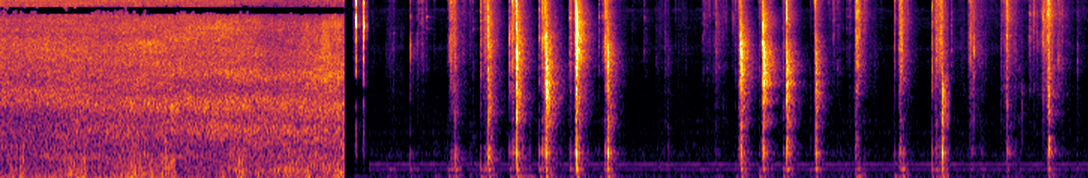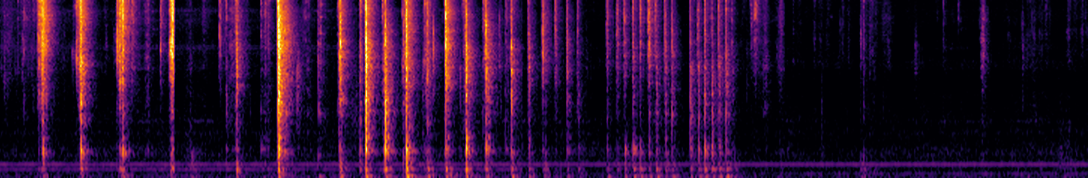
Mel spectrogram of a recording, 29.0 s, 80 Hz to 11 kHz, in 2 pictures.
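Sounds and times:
knife chopping on plastic board: 5.5s - 8.4s, 9.5s - 14.2s, 17.5s - 24.4s.

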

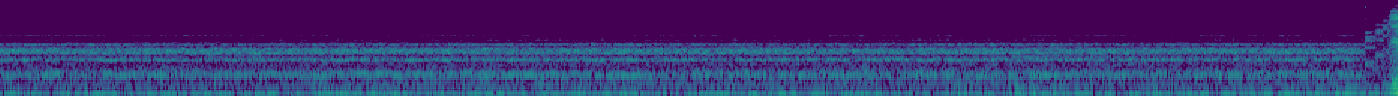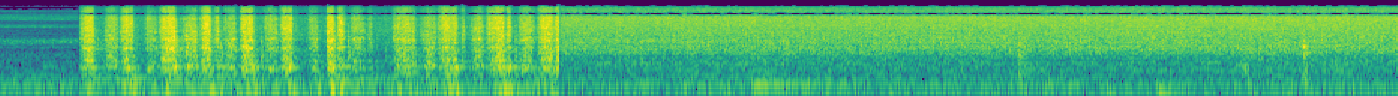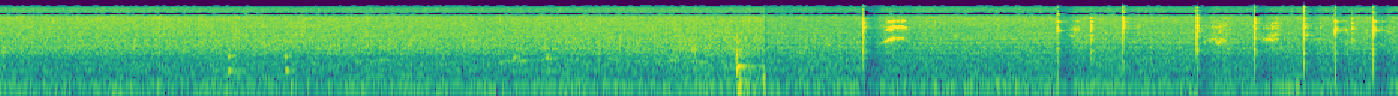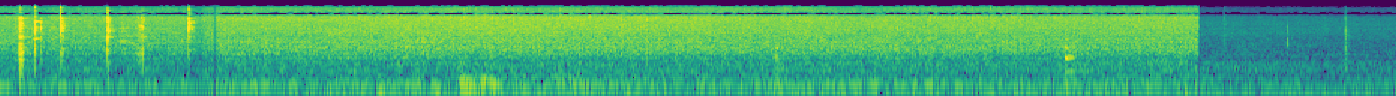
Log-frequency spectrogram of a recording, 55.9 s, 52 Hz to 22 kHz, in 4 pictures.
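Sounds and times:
carrot rasping on grater: 14.8s - 19.6s, 38.5s - 43.9s
leeks sizzling in frying pan: 14.8s - 54.0s
utensils tapping against pan: 36.6s - 37.0s, 38.5s - 44.0s, 52.6s - 52.8s.

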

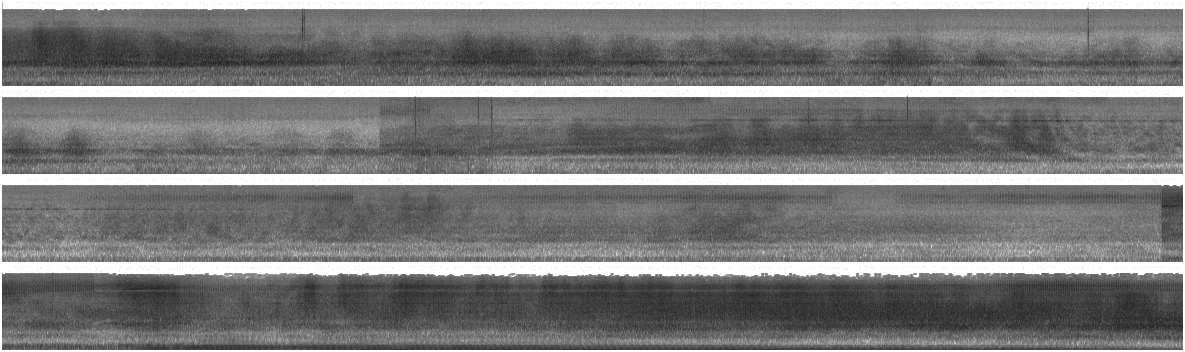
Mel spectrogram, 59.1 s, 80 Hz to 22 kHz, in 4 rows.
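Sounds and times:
distant plane engine humming: 0.0s - 59.0s.

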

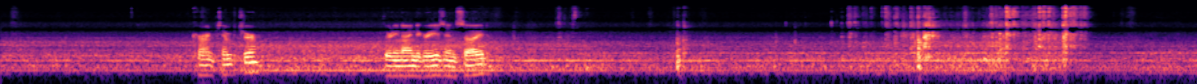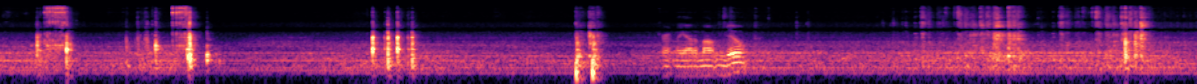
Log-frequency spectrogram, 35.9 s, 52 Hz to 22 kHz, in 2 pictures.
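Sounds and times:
steady hum: 0.0s - 35.9s
coins clinking in vending machine: 12.6s - 16.4s, 31.6s - 35.2s.

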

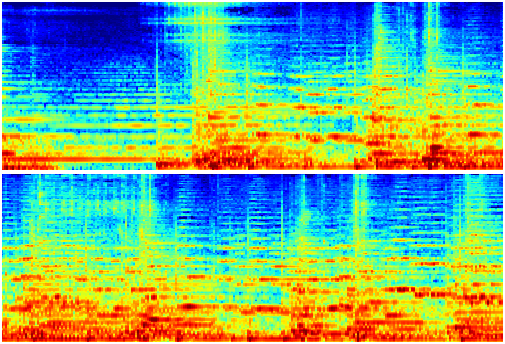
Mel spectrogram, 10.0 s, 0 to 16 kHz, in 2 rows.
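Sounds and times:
instrumental music with soft beat: 0.0s - 10.0s.

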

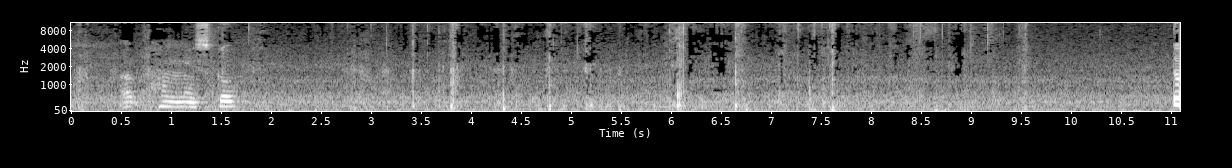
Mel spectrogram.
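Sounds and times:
scissors snipping cardboard: 2.8s - 9.7s.

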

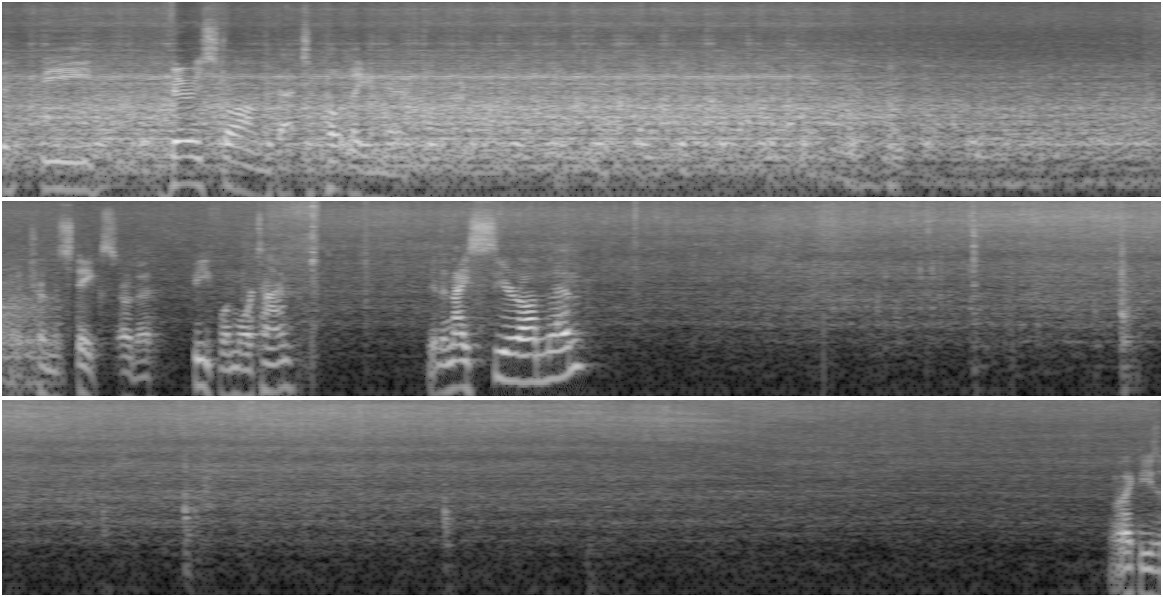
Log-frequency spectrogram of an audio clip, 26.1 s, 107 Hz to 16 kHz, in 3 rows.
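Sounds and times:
meat sizzling in frying pan: 8.9s - 26.0s.

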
